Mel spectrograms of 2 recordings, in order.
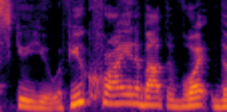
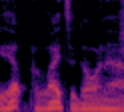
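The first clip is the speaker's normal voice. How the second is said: much lower and softer, deadpan; dry low aside; 11 semitones lower, 18 dB quieter than usual. Retold or imitated. Father calmly noting his son is about to pass out, deadpan. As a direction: mutter it like a calm coach who's seen it before. Dad dryly watching son collapse.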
